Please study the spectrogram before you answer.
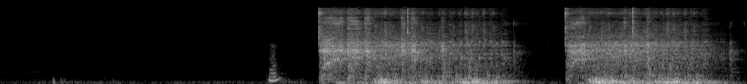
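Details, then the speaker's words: Kawasaki Prairie 650 V-twin ATV, cold, after fixing fuel flow problem, no air filter fitted: fuel pump buzz, then catches twice and settles into even lumpy V-twin idle; starts and runs well. "there we go runs great and that's without the air filter"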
